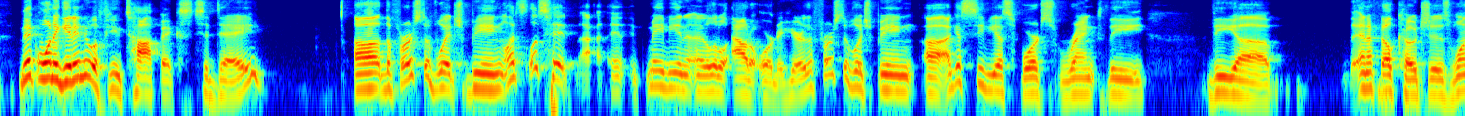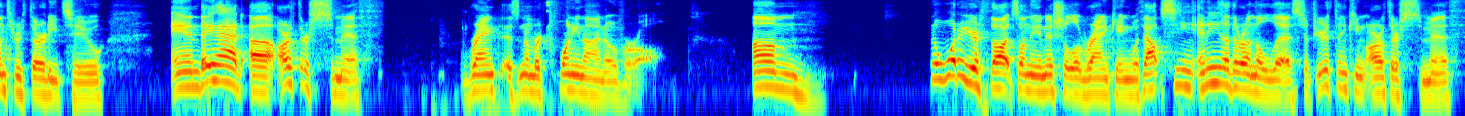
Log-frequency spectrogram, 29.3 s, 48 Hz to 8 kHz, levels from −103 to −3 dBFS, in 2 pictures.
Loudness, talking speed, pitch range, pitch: -23 LUFS, 165 wpm, 130-170 Hz, 145 Hz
